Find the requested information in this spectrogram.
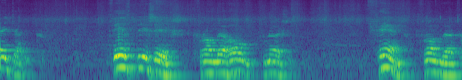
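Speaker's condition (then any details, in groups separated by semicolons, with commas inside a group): Motor neuron disease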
